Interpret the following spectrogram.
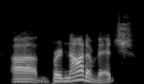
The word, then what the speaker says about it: Bernatovicz: So John Bernatovicz, that's how you say his name. Be very, very careful.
